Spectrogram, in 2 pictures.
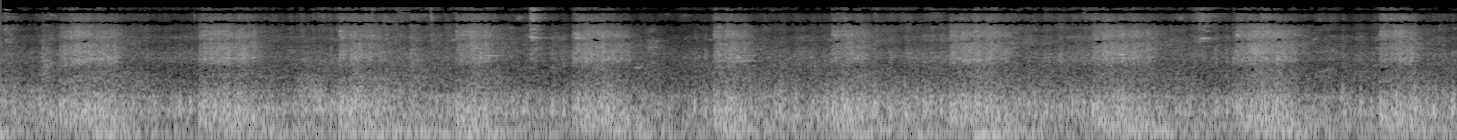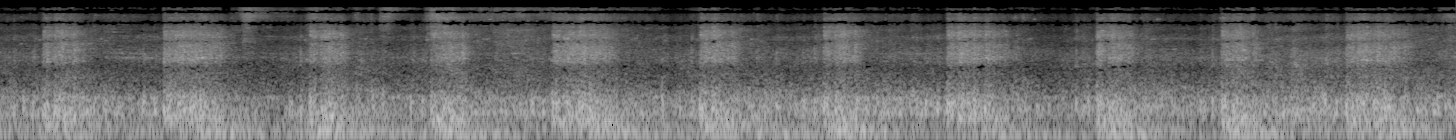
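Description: BNSF double-stack intermodal train's well cars rolling past at close range: a steady rumble of wheels on rail, with wheels clacking over rail joints in a regular beat about once a second.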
